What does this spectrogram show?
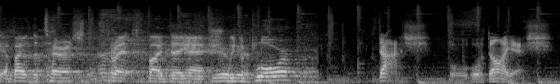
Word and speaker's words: Daesh: And the country about the terrorist threat by Daesh. We deplore... Daesh, or Daesh. It's Daesh.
